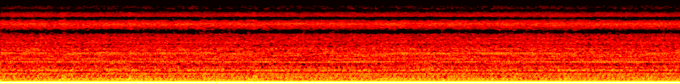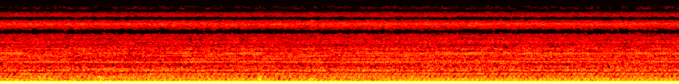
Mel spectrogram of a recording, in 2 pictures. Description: Westfield FW Zetec Fast Idle Misfire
